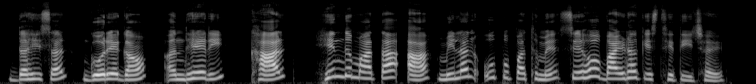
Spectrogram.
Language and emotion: Maithili, neutral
